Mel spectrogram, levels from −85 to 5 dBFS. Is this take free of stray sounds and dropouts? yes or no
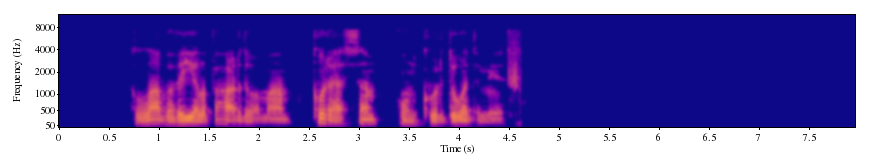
yes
